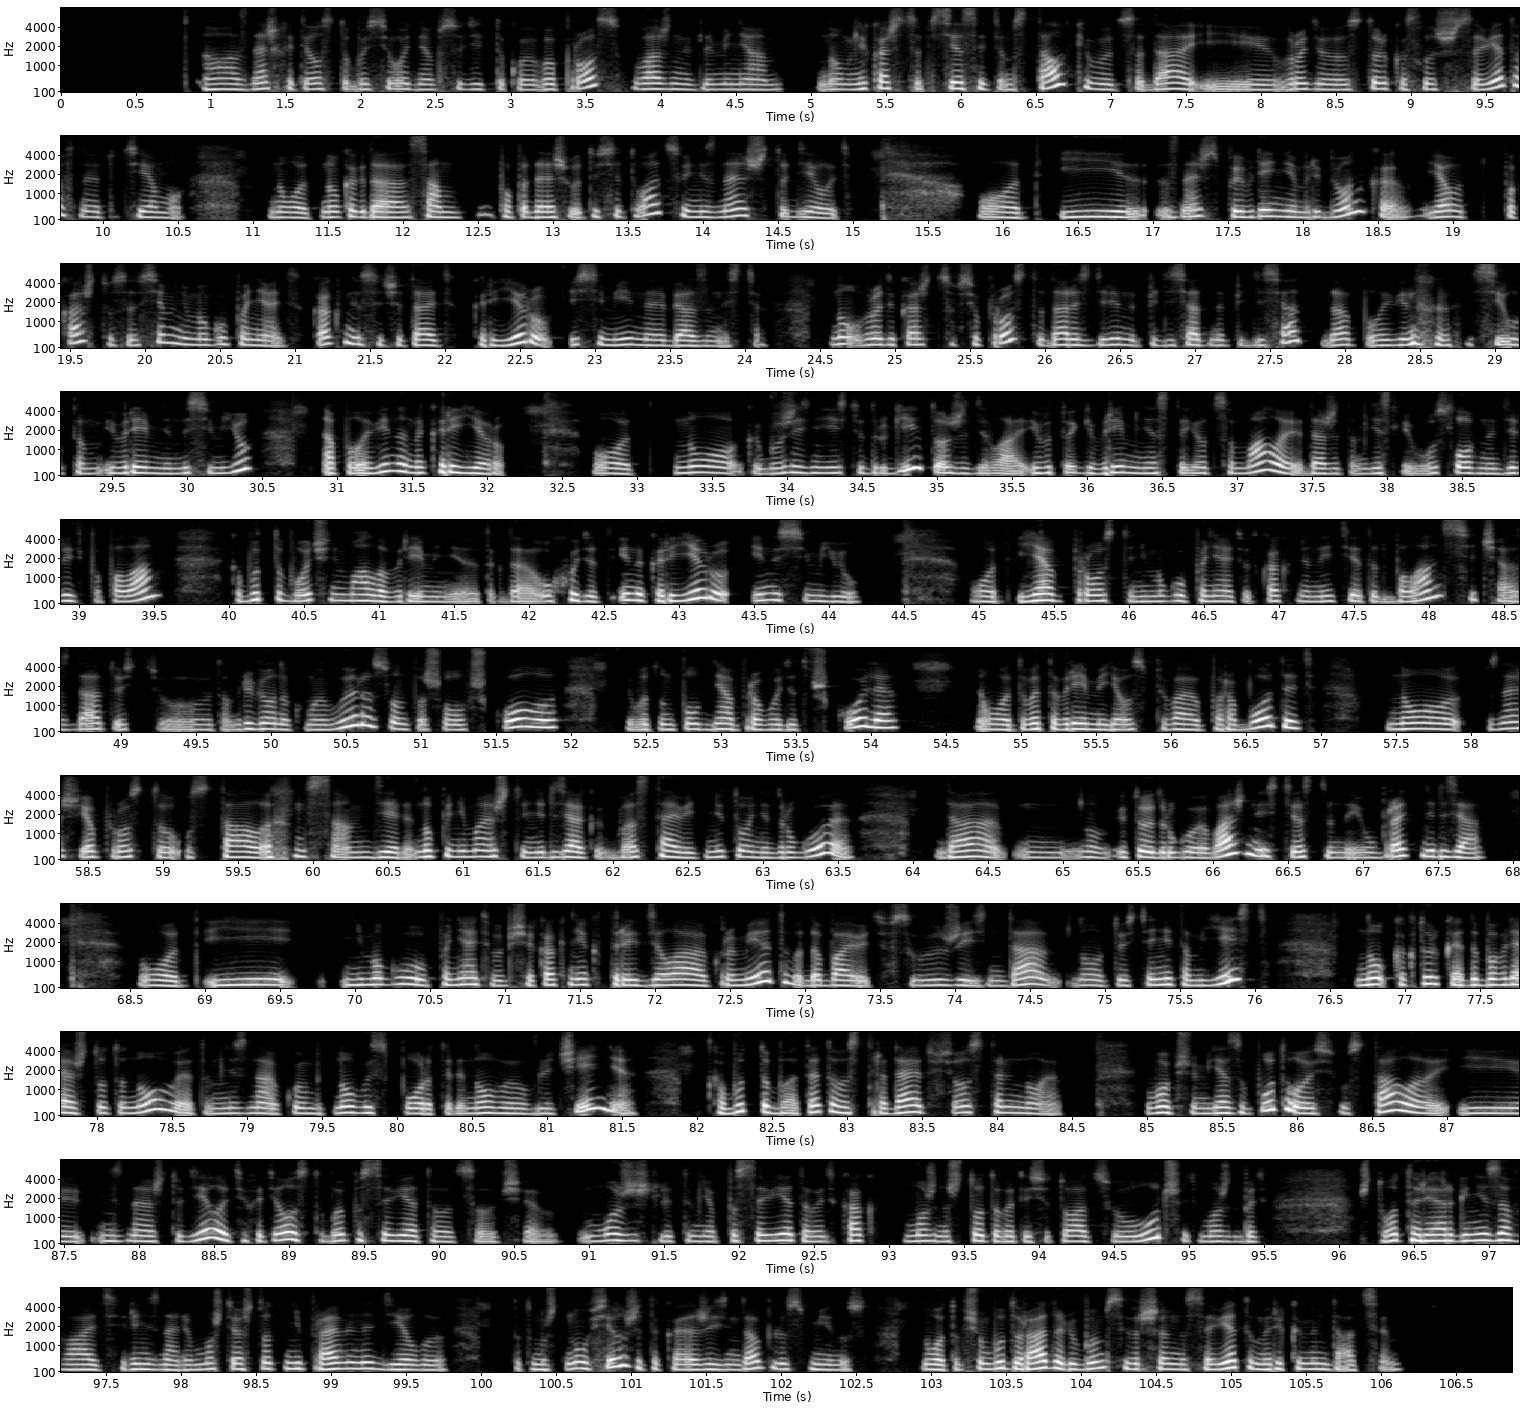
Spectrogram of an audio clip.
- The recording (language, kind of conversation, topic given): Russian, advice, Как мне совмещать работу и семейные обязанности без стресса?
- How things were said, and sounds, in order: tapping; chuckle; chuckle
